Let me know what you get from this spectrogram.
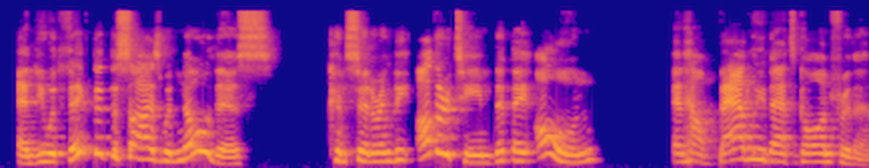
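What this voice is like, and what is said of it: Raised, annoyed voice. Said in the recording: “I know I'm raising my voice, ... I'm still annoyed”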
